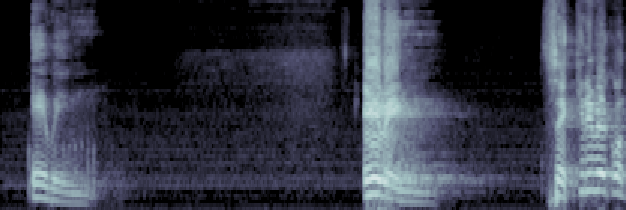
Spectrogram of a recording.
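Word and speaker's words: אבן: Esa palabra se lee Eben.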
